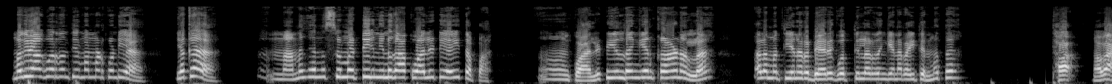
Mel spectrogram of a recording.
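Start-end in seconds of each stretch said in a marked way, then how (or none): 0.1-4.8 high, astonished question; can't believe what he just heard; shocked disbelief. Acted. Uncle shocked son refuses marriage. (ಆಶ್ಚರ್ಯದಿಂದ ಎತ್ತರದ ಧ್ವನಿಯಲ್ಲಿ ಕೇಳುವುದು)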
